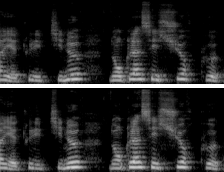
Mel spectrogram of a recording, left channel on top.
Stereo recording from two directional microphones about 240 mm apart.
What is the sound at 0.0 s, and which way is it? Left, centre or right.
Speech, right.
